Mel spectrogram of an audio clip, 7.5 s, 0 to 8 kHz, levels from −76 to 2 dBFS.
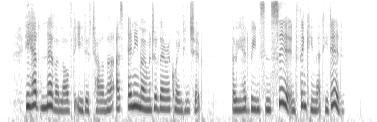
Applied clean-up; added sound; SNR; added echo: none; none; none; none.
